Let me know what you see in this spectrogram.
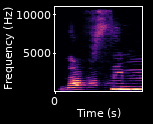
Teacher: உடனே சொல்லிடுங்க, இது இக்லாபுடைய சட்டம். தன்வீனுக்கு பின்னால இக்லாபுடைய பா வந்திருக்கிறதால தன்வீனில் உள்ள நூனை மீமாக மாத்தி குன்னா செஞ்சு ஓத வேண்டும்.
